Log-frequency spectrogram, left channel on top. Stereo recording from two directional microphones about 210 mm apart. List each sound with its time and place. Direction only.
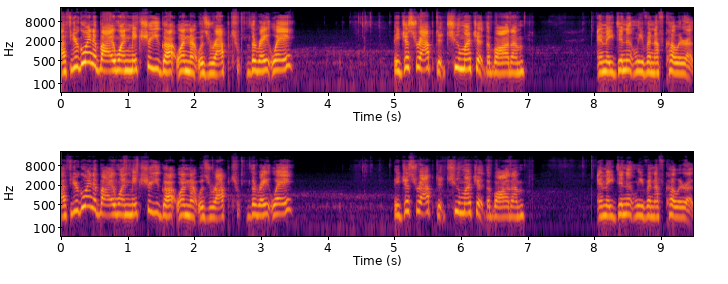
0.0 s speech: 45° left (ahead or behind)
4.9 s speech: 45° left (ahead or behind)
8.0 s speech: 35° left (ahead or behind)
